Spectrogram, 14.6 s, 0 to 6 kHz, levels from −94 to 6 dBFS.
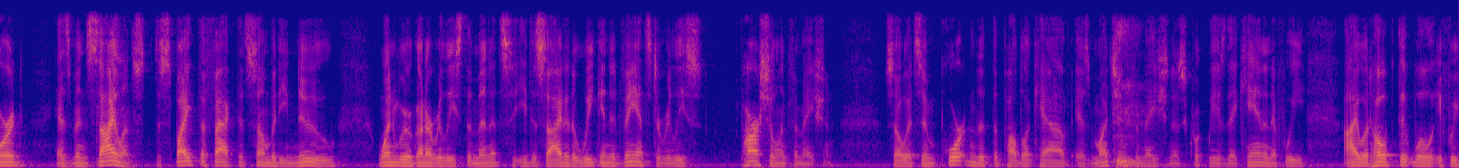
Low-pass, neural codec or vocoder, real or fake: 5.4 kHz; none; real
